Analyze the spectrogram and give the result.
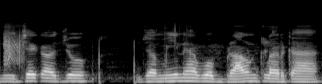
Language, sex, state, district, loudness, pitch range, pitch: Hindi, male, Jharkhand, Garhwa, -16 LUFS, 130-145 Hz, 140 Hz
